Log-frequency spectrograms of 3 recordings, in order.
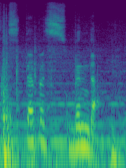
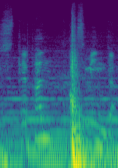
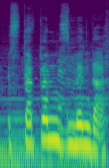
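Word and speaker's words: Stepantsminda: we are headed towards Stepasminda. Did I pronounce? No. He said, what? Can you tell us again? Stepasminda. Stepan Zminda. Stepansminda. Stepan like Stephen, and Zminda like Saint.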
